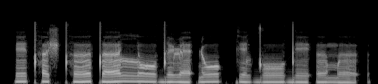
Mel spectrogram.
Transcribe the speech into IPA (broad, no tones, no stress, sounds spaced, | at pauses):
e t̪ʰ ɜ ʃ t̪ʰ əː t̪ ɜ lː oː d̪ e ɭ ɛ ʔ ɳ oː kː e l d̪ oː d̪ eː ʔ əː m əː ʔ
